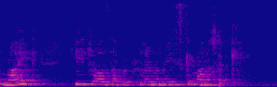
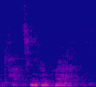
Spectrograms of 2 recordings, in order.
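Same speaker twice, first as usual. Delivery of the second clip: plain reading voice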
